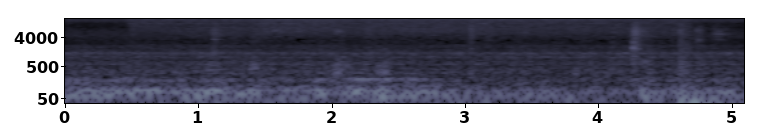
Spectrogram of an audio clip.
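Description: Wheels clack over rail joints.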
